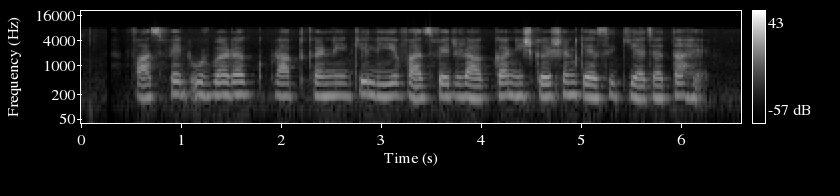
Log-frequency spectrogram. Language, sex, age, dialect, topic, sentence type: Hindi, female, 31-35, Marwari Dhudhari, agriculture, statement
